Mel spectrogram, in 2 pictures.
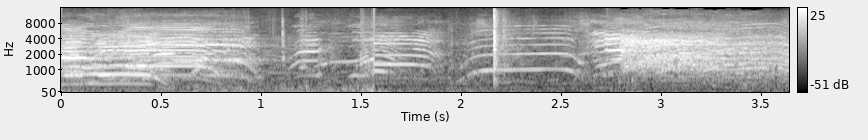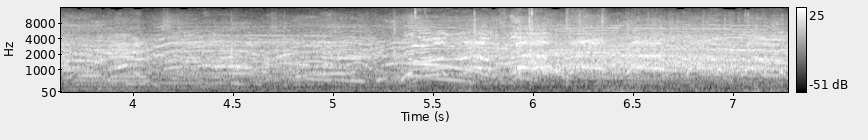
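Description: Spectators cheer and shout loudly outdoors.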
